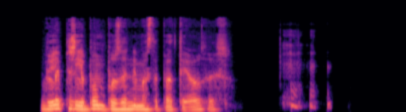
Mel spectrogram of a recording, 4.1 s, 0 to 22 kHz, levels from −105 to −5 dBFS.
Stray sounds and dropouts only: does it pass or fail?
fail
